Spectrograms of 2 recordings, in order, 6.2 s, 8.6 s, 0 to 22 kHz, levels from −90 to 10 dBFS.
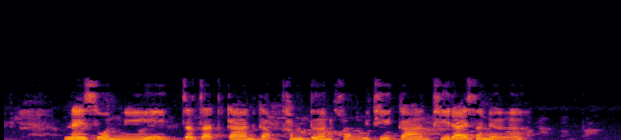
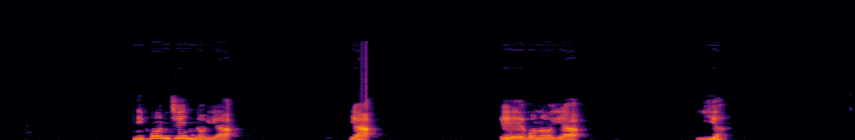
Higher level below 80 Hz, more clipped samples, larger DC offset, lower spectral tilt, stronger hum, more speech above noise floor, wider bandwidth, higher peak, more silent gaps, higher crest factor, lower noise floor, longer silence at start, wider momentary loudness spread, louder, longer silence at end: first, -66 dBFS vs -80 dBFS; neither; neither; about the same, -5 dB/octave vs -5 dB/octave; neither; second, 35 dB vs over 70 dB; about the same, 9.8 kHz vs 10.5 kHz; about the same, -2 dBFS vs -4 dBFS; second, none vs 2.87-2.92 s, 3.13-3.22 s, 3.33-3.40 s, 6.39-6.60 s; about the same, 18 dB vs 22 dB; second, -53 dBFS vs under -90 dBFS; second, 0.2 s vs 1.3 s; about the same, 9 LU vs 8 LU; about the same, -18 LUFS vs -20 LUFS; second, 0.9 s vs 1.3 s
